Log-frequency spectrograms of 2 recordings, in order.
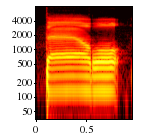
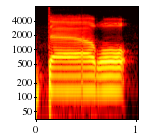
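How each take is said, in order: First: The first consonant is thin and light. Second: The same.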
